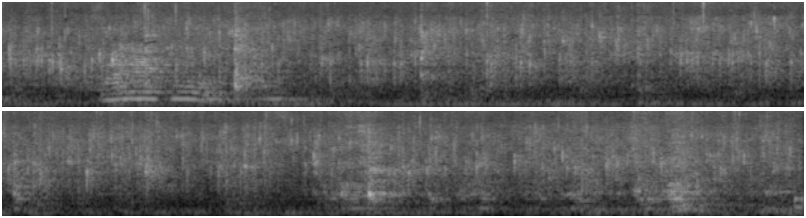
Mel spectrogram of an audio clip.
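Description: Sev, strands of gram-flour batter, deep-frying in hot oil in a kadhai: a steady sizzle with fine crackling throughout.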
